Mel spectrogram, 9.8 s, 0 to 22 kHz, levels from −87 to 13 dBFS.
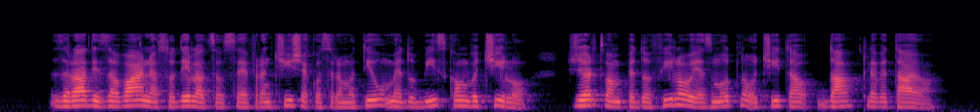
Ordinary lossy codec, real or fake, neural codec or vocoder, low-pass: none; real; none; 7.2 kHz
